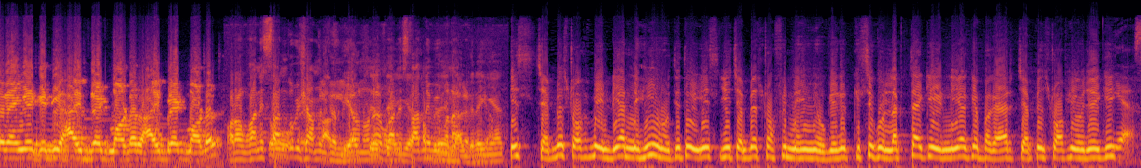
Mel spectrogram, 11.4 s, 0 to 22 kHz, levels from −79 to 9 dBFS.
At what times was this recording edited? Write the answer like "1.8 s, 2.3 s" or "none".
2.3 s, 5.1 s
